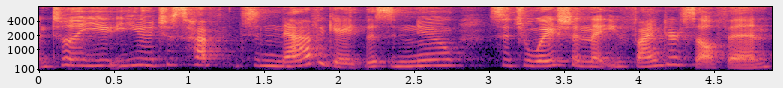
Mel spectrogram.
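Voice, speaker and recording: A woman with an American accent speaks at a moderate pace. Her pitch is high, and it swings very widely. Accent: American accent when speaking Spanish. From United States. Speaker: expat vlogger. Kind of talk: casual monologue.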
